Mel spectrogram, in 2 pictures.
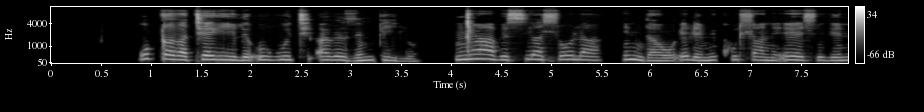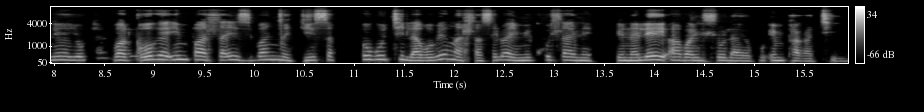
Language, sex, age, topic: North Ndebele, female, 36-49, health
